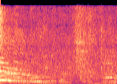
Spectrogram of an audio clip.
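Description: A drawn-out, high-pitched vocal cry or exclamation, rising and then falling in pitch and fading out about a second in.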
